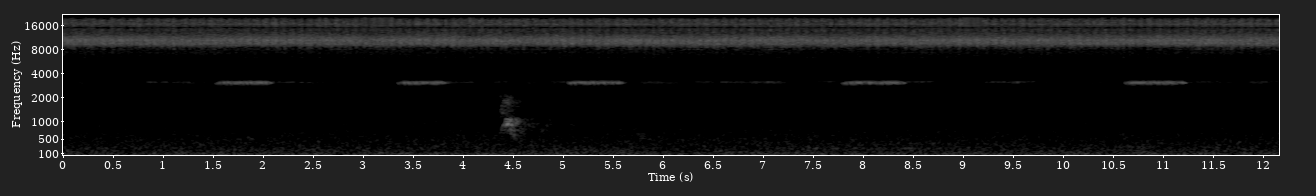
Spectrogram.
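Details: Caelifera grasshoppers at evening in a Central European nature area in Hungary: a sustained shrill trill with regular louder swells and a steady sizzling hiss, interrupted once by a short downward chirp.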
